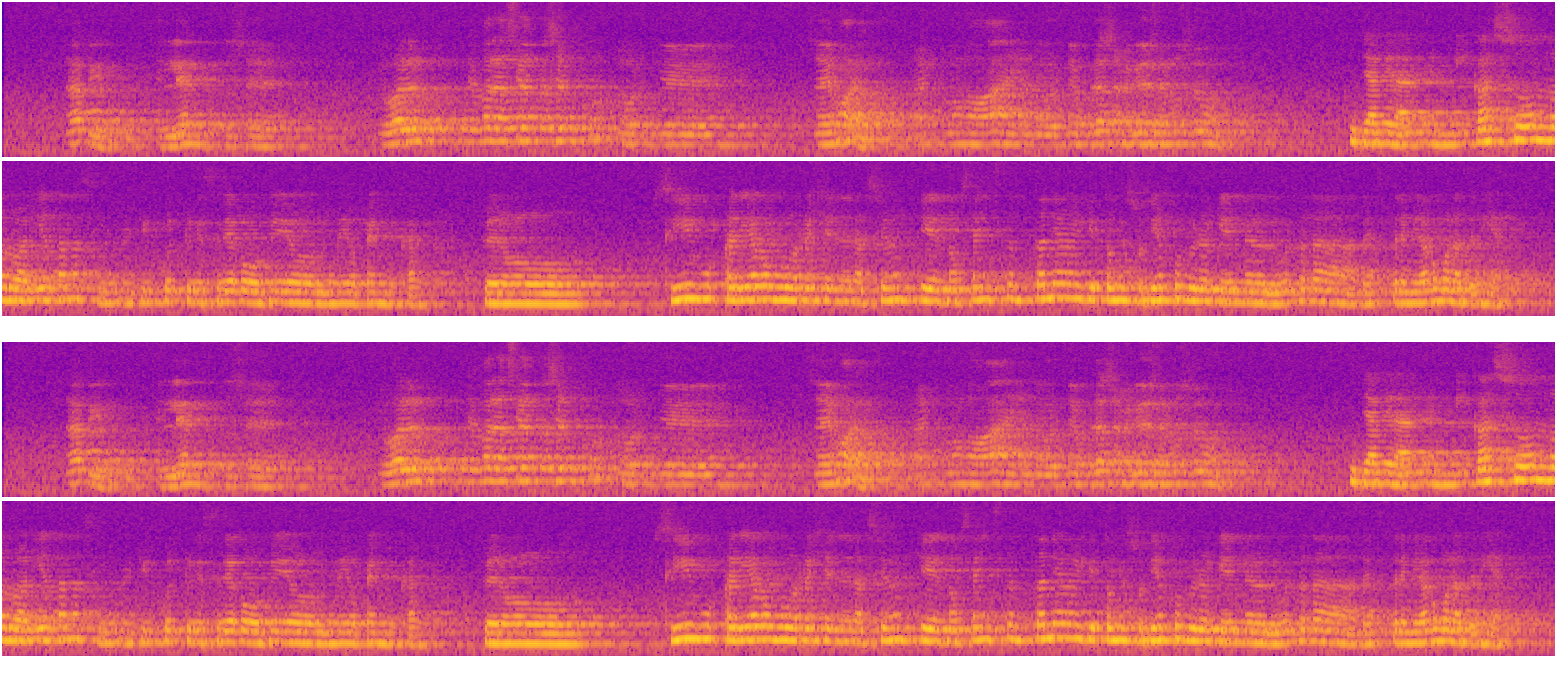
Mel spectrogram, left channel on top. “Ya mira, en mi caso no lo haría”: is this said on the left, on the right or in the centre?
Right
